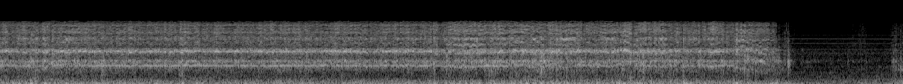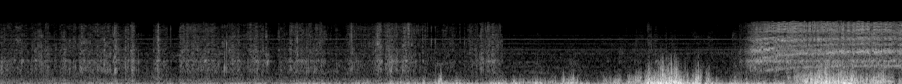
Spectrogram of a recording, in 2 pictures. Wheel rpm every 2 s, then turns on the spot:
230, 240, 230, 190, 10, 20, 10, 0, 120.
8-14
